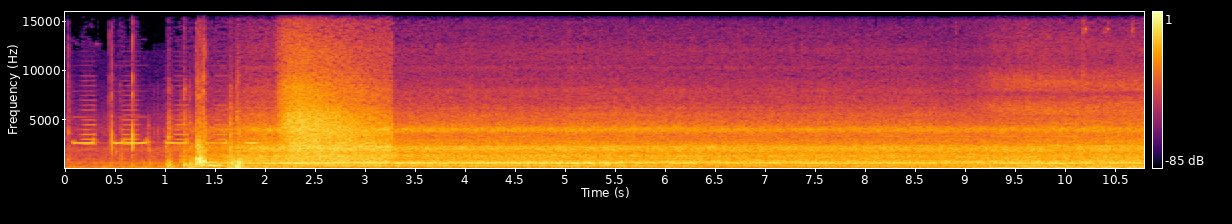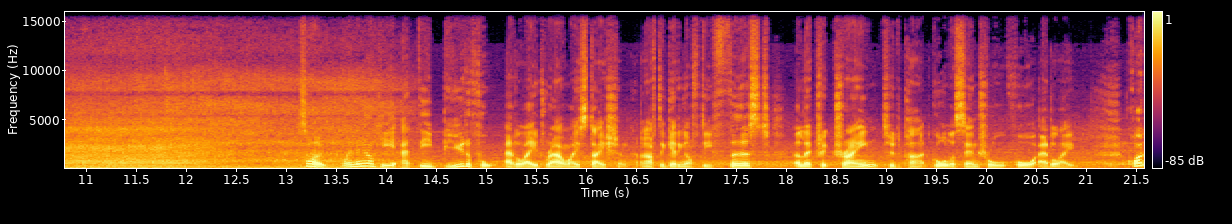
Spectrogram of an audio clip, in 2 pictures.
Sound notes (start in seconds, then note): 0.0 door beeps; 3.0 train engine hums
